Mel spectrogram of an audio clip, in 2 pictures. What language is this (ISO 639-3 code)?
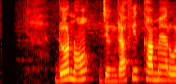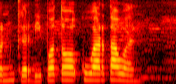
sun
